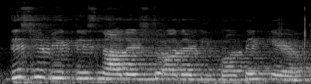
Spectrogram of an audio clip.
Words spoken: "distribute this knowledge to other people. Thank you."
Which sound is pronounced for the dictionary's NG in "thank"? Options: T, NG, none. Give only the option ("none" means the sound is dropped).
none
